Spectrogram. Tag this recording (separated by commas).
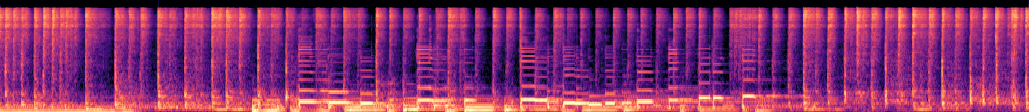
Guitar, Cello, Music, Double bass, Musical instrument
